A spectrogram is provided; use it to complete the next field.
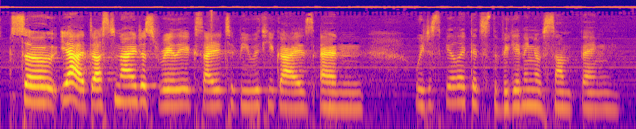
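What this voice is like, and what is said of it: American accent. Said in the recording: “I kind of have a Yankee accent”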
